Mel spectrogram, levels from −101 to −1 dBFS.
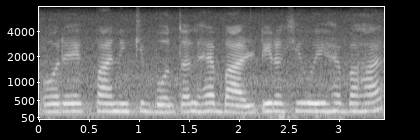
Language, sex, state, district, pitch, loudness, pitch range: Hindi, female, Haryana, Jhajjar, 215 Hz, -15 LUFS, 205-215 Hz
